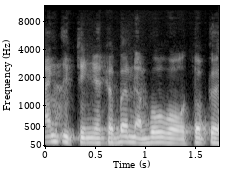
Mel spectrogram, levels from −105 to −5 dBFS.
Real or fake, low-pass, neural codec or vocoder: fake; 10.8 kHz; codec, 24 kHz, 1 kbps, SNAC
